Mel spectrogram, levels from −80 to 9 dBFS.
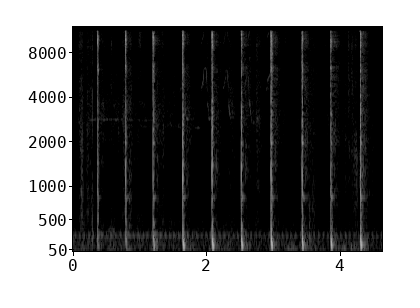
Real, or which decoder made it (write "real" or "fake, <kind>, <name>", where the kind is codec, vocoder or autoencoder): real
